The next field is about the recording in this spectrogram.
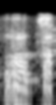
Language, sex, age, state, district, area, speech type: Urdu, male, 30-45, Delhi, Central Delhi, urban, conversation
